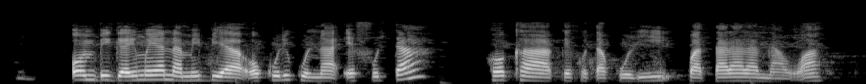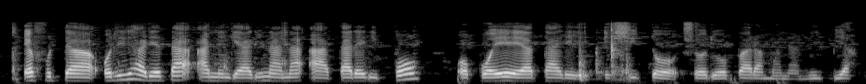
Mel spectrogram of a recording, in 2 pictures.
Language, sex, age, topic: Oshiwambo, female, 18-24, agriculture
